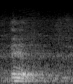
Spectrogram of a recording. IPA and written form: bɪld (build)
